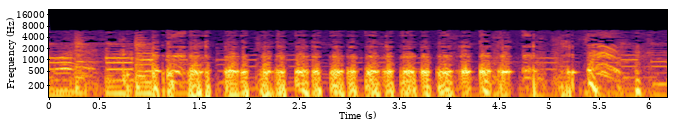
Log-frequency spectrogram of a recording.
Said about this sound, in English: I got a little thing I've been saving for you. Machine gun belching. All right. I'm sure the video smarts people appreciate that. This is going to be pretty disgusting, so.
